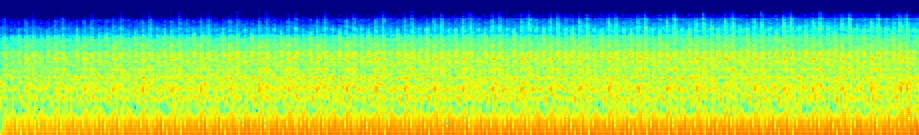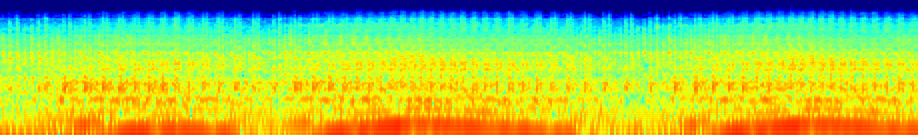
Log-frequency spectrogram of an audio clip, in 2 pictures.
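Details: Cheap non-runner Mini Cooper D diesel just jump-started, revved briefly: heavy, regular knock roughly three or four a second hammering through the diesel clatter, climbing with engine speed; engine knock, cause not confirmed.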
